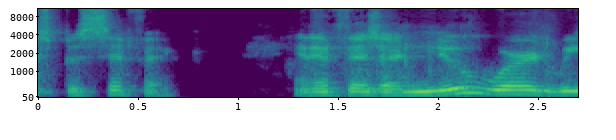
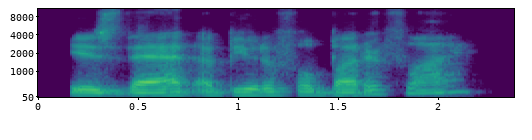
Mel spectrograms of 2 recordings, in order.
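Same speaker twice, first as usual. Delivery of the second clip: pitch climbs at the end on butterfly; 3 dB quieter than usual. Explaining that the voice goes up at a question mark: rising pitch on butterfly. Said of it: "our voice goes up in a question".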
